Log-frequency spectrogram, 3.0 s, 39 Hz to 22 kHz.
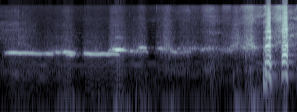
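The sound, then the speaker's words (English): A person whistles a slow, wavering melody, the pitch sliding between sustained notes, ending with a couple of breathy, noisy bursts. “You should whistle happy birthday, and I'll whistle the 12 Days of Christmas, and we can go out in a duet”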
